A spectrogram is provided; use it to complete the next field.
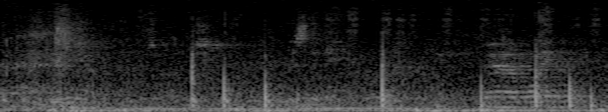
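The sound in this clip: Writing values down on a board during a group session, a series of short, quiet pen or marker strokes and taps with soft voices in the background.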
